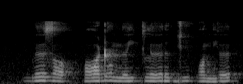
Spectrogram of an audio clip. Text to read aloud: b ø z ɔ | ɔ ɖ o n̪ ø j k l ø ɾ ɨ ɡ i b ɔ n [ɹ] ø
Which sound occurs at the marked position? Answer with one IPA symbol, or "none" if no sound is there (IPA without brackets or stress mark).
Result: j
